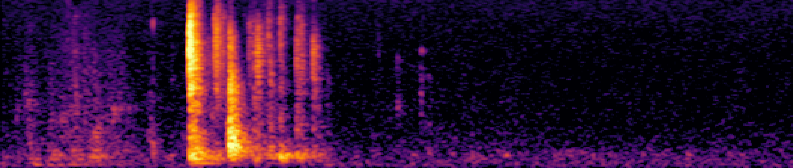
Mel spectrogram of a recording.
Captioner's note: rock clattering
